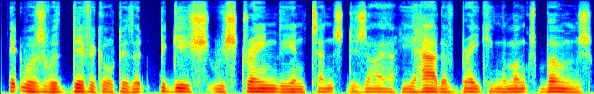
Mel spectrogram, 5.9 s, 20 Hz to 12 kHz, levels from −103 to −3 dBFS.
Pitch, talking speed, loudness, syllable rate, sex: 105 Hz, 180 wpm, -18 LUFS, 5.2 syllables/s, male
